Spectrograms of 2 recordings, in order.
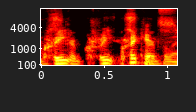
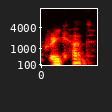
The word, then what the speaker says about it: Cricut: And you call it crickets, right? Not Cricut. I thought it was Cricut, but then Alannah, who knows what it's. So yeah, I think that's how you're referred to it supposed to pronounce it. Yeah. Cricket. It's a play on words.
